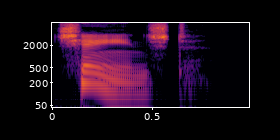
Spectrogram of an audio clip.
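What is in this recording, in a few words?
"changed", US English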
